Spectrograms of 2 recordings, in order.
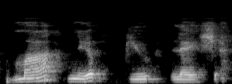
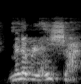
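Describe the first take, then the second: First: "Manipulation" very slow, broken into five syllables. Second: Said in the usual way. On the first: Shown as a demonstration. Host teaching viewers to say it, "Manipulation" in slow separate syllables. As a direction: draw out every syllable of "Manipulation", pitched lower. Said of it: "That's a five-syllable word. Five syllables". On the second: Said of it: "Can you say it with me?".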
